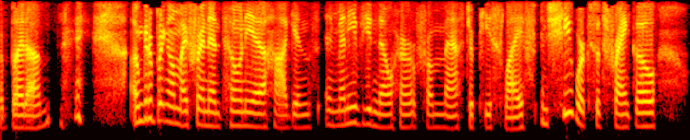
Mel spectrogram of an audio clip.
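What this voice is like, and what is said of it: Put-on French accent. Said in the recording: “I'm speaking with a French accent. I don't speak French, so please excuse me, any of you real Frenchies out there.”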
